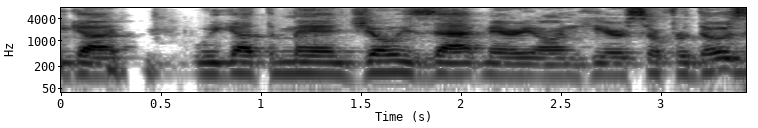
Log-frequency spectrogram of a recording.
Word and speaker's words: Joey Szatmary: I've got the pronunciation written here so I didn't mess this up. Joey Zatmary. Is that correct? There we go. Yes. All right. We got we got the man Joey Zatmary on here.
